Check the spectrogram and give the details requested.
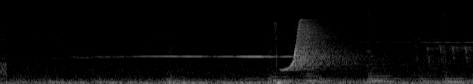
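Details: In D'Aguilar rainforest, Australia, an Eastern Whipbird gives a long, steady whistle of about two seconds, then a sharp, explosive whipcrack, over a low background rumble near a campsite.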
